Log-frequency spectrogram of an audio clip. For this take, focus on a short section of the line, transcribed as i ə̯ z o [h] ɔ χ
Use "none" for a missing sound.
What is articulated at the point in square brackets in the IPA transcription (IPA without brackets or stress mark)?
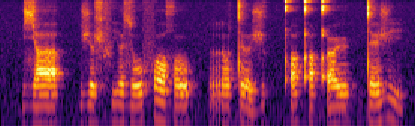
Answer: f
